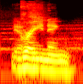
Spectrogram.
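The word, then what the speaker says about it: Groening: You know that one by Matt uh Matt is it Matt Graining? Is that like how you pronounce his name? Graining. It's not how you think you should pronounce it.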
